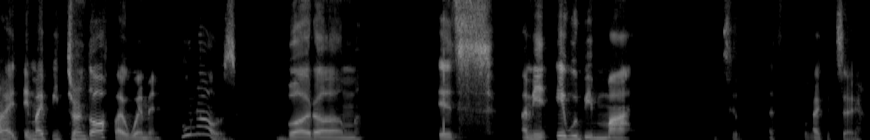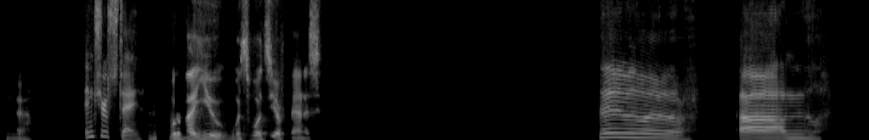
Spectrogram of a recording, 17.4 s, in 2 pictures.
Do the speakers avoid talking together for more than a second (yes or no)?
yes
